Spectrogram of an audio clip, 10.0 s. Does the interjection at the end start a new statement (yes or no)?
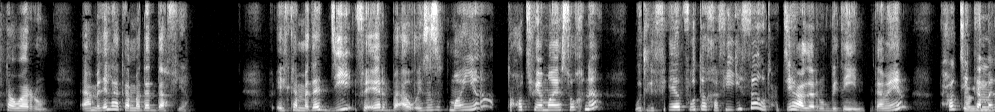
no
